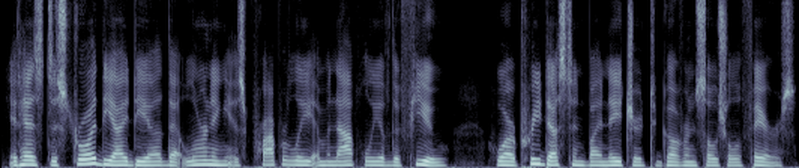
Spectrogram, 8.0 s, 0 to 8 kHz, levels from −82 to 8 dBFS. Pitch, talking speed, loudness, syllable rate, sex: 170 Hz, 175 wpm, -16 LUFS, 5.5 syllables/s, female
